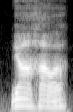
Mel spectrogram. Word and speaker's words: Yahweh: For indeed, because truly, this is what, Yahweh, the proper pronunciation of the name of Yehovah, our Eloah, God has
